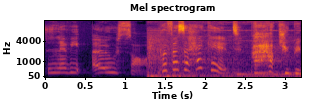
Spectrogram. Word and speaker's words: Leviosa: late you're saying it wrong it's Leviosa Professor Hackett perhaps you'd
